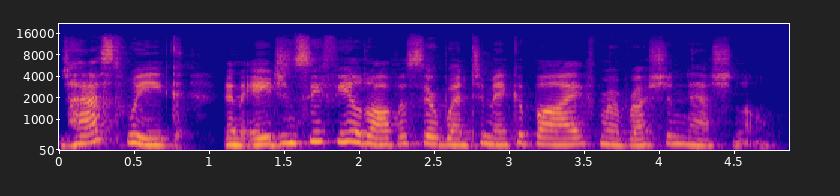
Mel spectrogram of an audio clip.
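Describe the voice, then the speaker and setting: A woman's voice: mid-range voice, moderate pace, a bit bright, voice pushed down, close to an everyday voice. A woman playing a frightened young agency staffer, pleading and defensive, in a screenplay table read. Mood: anxious, explaining.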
